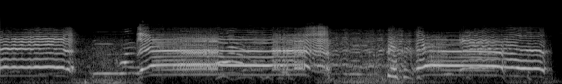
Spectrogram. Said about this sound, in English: Maybe this is what I put in at the start of the show. Screaming goats. Oh, I love them.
